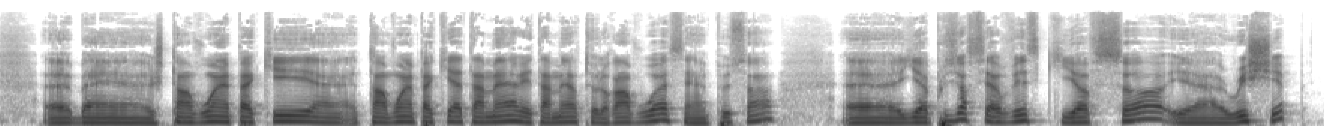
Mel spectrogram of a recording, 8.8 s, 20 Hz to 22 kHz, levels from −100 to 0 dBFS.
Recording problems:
none

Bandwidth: 15 kHz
